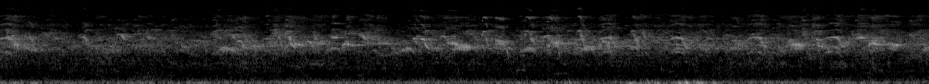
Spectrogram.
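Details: Several birds chirping through the morning: rapid, high, twittering phrases overlap densely and continuously, with a faint low rumble near the seventh second.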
